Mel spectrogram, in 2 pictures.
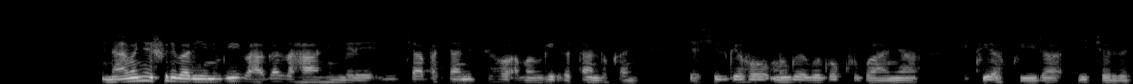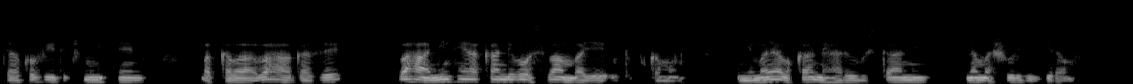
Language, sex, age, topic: Kinyarwanda, male, 25-35, education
